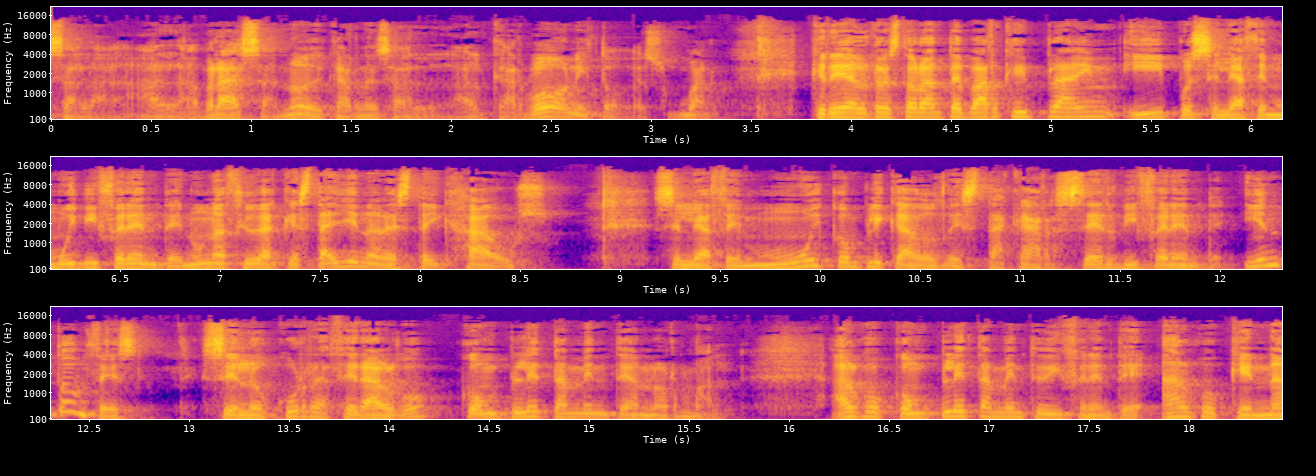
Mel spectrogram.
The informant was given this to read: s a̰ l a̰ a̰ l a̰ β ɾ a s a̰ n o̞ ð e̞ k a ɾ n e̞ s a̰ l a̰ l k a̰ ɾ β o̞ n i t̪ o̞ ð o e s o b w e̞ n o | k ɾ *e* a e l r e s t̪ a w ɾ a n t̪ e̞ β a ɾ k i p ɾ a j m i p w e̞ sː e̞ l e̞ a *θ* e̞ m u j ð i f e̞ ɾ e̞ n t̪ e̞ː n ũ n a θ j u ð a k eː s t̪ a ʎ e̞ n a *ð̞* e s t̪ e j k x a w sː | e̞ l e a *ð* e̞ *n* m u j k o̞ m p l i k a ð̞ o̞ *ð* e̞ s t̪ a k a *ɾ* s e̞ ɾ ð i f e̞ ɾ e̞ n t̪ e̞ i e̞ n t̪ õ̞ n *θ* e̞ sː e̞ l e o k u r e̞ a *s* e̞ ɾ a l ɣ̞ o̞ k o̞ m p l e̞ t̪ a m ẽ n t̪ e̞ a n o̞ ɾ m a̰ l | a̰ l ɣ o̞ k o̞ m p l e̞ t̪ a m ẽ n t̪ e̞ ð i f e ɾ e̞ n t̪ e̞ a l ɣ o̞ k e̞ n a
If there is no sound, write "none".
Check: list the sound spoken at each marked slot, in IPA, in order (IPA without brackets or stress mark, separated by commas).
e, θ, ð̞, θ, m, ð, ɾ, θ, θ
